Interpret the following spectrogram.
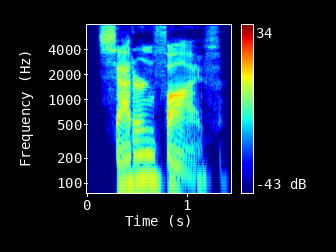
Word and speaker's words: Saturn V: The rocket they used was called Saturn V, pronounced Saturn V.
